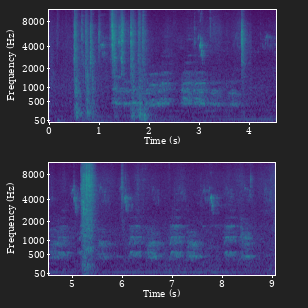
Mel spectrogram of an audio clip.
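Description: Birds calling: a low call repeated over and over, with a few sharp knocks or rustles, the loudest about five seconds in.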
